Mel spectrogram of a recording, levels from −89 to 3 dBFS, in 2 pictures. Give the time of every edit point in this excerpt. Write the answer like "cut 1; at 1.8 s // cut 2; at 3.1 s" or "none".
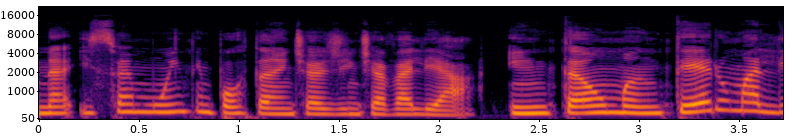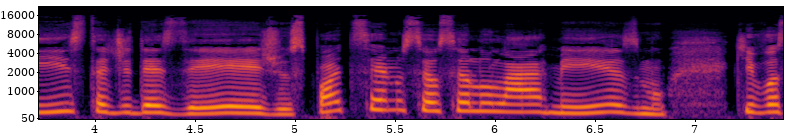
none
